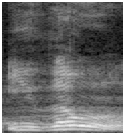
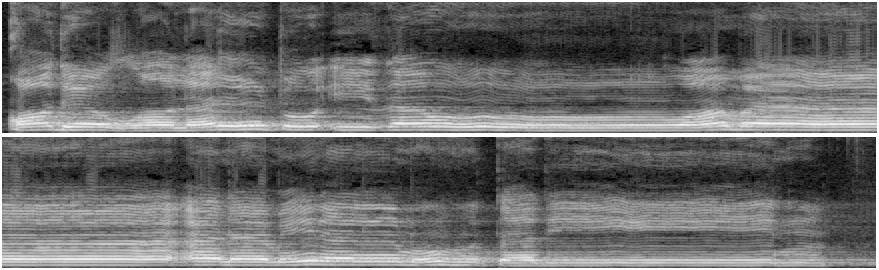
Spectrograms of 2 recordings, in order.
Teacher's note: تنوین کو واو سے ملا کر غنہ کے ساتھ پڑھیں گے، اس کو ادغام ناقص کہتے ہیں۔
